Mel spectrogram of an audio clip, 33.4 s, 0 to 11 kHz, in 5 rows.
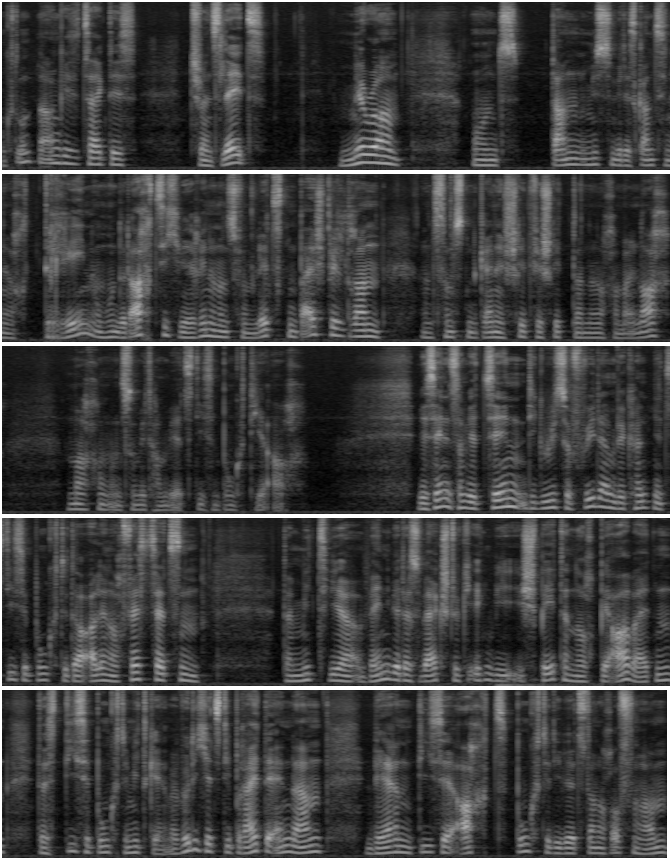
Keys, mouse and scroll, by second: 1.7 click, 3.3 click, 7.9 click, 8.7-9.8 typing, 10.9 Return, 12.9 click, 16.9 click, 19.6 click, 20.4 click, 21.2 click, 21.8 0, 23.2 click, 23.7 click, 23.9 o.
